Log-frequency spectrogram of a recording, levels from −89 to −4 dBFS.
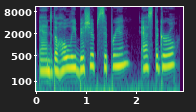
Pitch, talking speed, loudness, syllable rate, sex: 235 Hz, 165 wpm, -15 LUFS, 4.6 syllables/s, female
